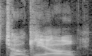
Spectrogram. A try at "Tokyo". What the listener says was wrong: No E in the middle.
